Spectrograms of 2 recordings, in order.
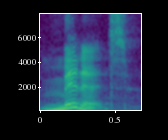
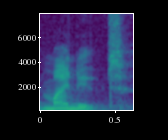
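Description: First: "minute" as MIN-it, front-stressed; stress on first syllable. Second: "minute" as my-NOOT, end-stressed; stress on second syllable. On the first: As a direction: say "minute" like the unit of time, MIN-it. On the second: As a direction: say "minute" like the word for tiny, my-NOOT. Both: Shown as a demonstration. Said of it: "you've got minute and you've got minute".

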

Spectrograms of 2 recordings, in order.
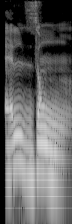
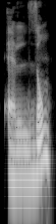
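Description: First: Elles ont ending on a nasal "on", no T, slow; correct pronunciation. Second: Elles ont with a sounded T at the end; wrong pronunciation. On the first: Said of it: "And that's nasal". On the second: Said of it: "No T in the end, not elles ont". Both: Shown as a demonstration.

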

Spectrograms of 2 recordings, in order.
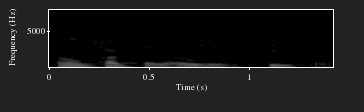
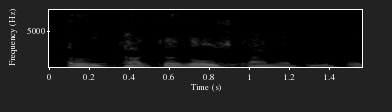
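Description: First: Low, much softer, dismissive aside; snobbish mock voice. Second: Low, much softer, quick brush-off; fast snobbish mock voice. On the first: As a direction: sniff at them like a snob. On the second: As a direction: rattle it off like a snob.

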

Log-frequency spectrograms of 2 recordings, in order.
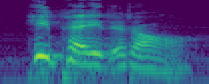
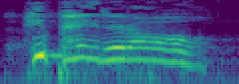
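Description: First: Dropped low and soft, reverent; hushed. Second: Sincere. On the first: Preacher telling the church Jesus paid, hushed and low. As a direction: let it fall to a hush. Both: Real, not acted.

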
